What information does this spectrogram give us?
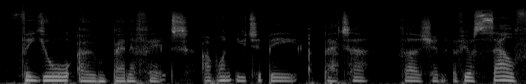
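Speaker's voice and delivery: speaking softly. Addressing viewers before a planned shouting segment, speaking softly. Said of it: "I'm speaking quite softly".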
